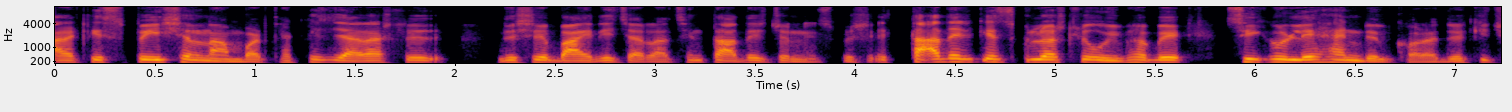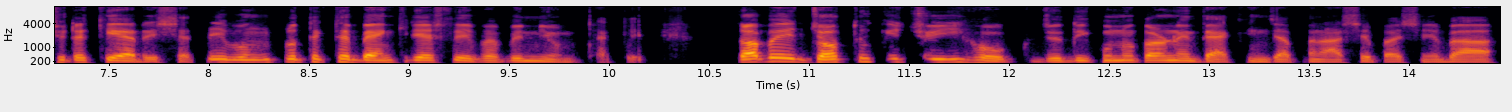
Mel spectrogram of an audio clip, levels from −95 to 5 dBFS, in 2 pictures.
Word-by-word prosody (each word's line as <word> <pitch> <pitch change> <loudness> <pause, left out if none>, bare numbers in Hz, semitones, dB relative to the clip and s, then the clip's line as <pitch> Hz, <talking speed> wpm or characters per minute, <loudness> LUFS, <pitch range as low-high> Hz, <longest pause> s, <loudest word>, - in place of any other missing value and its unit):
আরেকটি 130 +3 0
special 150 0 +2
number 105 -1 -1
থাকে, 120 +6 -10
যারা - - +4
আসলে 135 +2 -5 0.4
দেশের 145 +1 0
বাইরে 120 +1 +3
যারা 105 - -2
আছেন, 130 - -10
তাদের 130 +3 0
জন্য 110 -5 -5
স্পেশালি - - -10 0.2
তাদের 180 0 +6
কেসগুলা 160 -1 +3
আসলে 155 - -5
ঐভাবে 140 +2 +3 0.3
সিকিউরলি 160 -2 +5
হ্যান্ডেল 125 -6 +1
করা 95 -1 -5
যায়, 115 +2 -4
কিছুটা 145 -2 -3
কেয়ার 130 -3 +4
এর 100 - -10
সাথে, - - -11
এবং 145 0 -2 0.2
প্রত্যেকটা 170 0 0
ব্যাংকেরই 135 +1 +3
আসলে 135 - -5
এভাবে 120 +1 -5
নিয়ম 105 -6 -7
থাকে। - - -17 0.5
তবে 175 +5 +7 0.2
যতকিছুই 165 0 +1
হোক 115 -5 0 0.2
যদি 120 +1 -3
কোনো 130 0 -2
কারণে 130 -1 +1
দেখেন, 100 +3 -5
যে - - -2
আপনার - - -9
আশেপাশে, 100 0 -9
বা 100 0 0
135 Hz, 180 wpm, -23 LUFS, 120-155 Hz, 0.5 s, তবে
